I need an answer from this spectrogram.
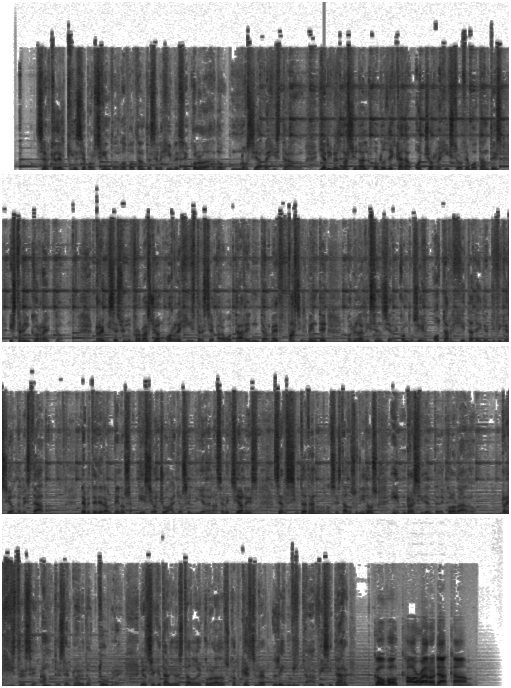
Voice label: Voter Reg Radio Ad Spanish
